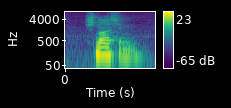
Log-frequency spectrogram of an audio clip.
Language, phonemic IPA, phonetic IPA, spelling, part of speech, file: German, /ˈʃnaʁçən/, [ˈʃnaɐ̯çn̩], schnarchen, verb, De-schnarchen.ogg
- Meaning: to snore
